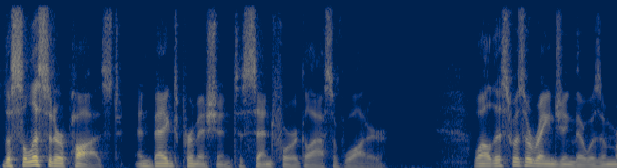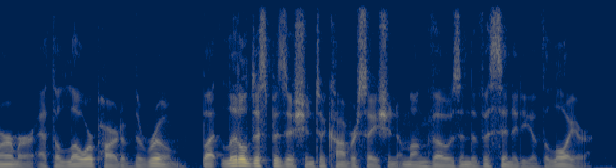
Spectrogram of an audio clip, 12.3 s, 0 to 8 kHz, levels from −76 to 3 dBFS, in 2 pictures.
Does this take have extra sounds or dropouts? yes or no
no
